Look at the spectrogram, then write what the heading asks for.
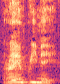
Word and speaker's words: réimprimé: We should pronounce it as réimprimé, and then said.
